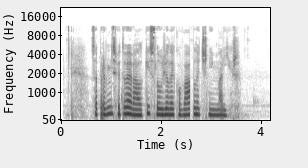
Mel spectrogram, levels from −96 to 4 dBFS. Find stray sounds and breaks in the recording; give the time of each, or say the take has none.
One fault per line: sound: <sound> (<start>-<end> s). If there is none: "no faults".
sound: dropout (2.6-2.7 s)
